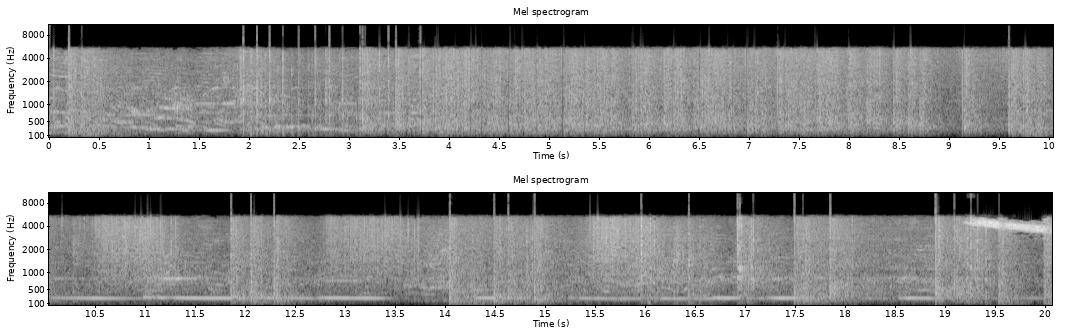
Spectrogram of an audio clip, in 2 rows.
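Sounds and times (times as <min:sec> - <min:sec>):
fireworks crackling and banging: 0:00.0 - 0:20.0
steady held tone: 0:09.3 - 0:19.9.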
